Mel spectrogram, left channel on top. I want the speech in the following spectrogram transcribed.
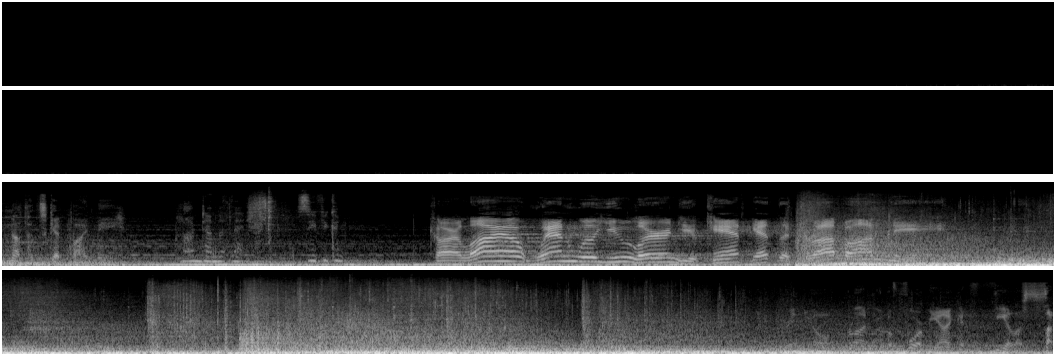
Nothing's getting by me. Climb down that ledge. See if you can... Carlia, when will you learn you can't get the drop on me? When Brynjolf brought you before me, I could feel a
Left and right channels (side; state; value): left; silent; 65 dB below the other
